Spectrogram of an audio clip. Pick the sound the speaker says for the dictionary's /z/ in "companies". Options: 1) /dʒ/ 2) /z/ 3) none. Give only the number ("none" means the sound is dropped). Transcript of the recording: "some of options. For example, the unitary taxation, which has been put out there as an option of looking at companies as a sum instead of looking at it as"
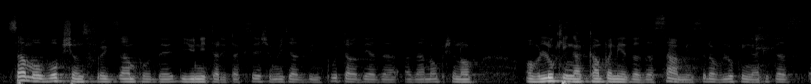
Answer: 2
